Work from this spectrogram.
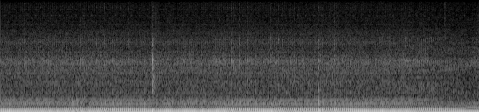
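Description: Deep engine run with an uneven, stumbling beat roughly three times a second and odd clattery pops; a misfire.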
